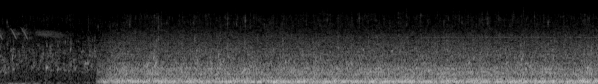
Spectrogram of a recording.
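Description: A water wheel churns and splashes in rushing water.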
